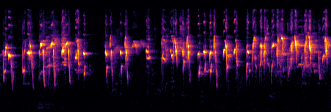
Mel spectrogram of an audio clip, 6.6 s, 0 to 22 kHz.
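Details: Young timbrado canary from 2024 with a new song repertoire: rapid clipped chirps in long phrases, a short drawn-out note and pause after two seconds, then more fast, bright trilling.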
